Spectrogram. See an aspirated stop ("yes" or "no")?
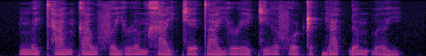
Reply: yes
